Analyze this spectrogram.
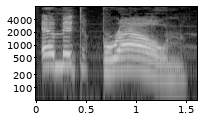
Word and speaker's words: Emmett Brown: bill to a tee that's Emmett Brown rhymes with clown which I'm beginning to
